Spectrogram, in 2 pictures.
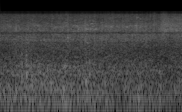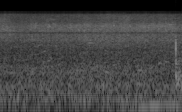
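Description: Beef sizzling steadily on a grill, with one sharp click near the end.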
